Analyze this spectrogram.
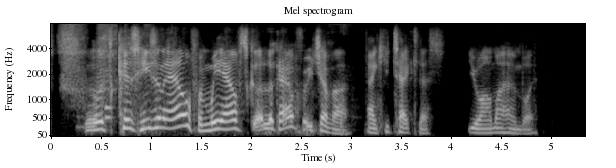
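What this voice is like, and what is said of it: English home counties accent. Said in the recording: “Sounds so wrong in a home counties accent.”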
